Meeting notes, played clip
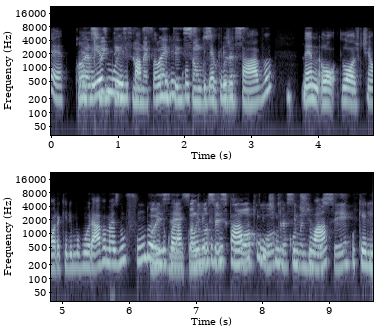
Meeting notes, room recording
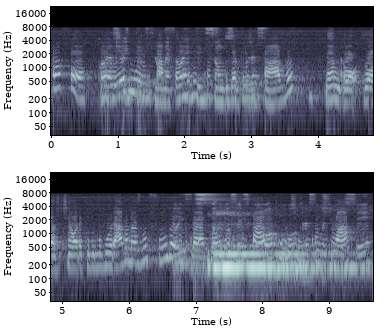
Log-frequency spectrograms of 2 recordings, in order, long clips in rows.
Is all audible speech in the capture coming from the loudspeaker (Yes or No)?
No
